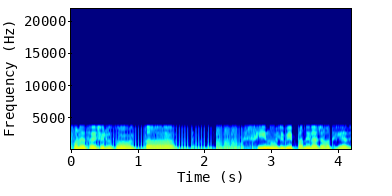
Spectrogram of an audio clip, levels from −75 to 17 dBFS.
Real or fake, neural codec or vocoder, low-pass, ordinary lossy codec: real; none; 3.6 kHz; none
